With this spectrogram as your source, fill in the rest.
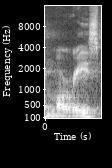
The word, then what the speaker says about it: Maurice: somebody pointed out that it's pronounced morris in the uk and i will never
